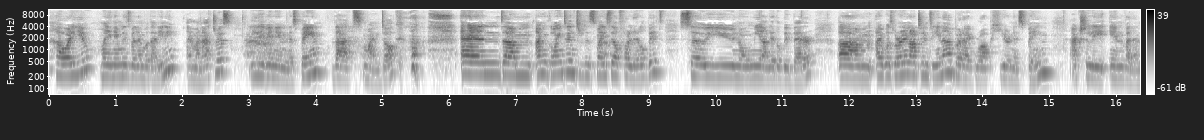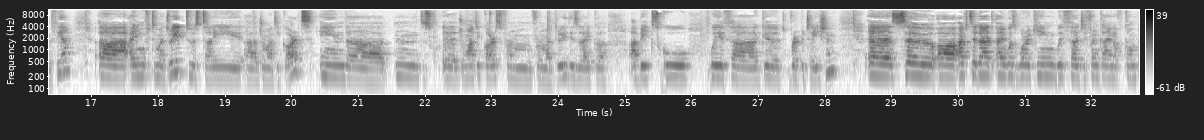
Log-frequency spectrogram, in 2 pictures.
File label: presentation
